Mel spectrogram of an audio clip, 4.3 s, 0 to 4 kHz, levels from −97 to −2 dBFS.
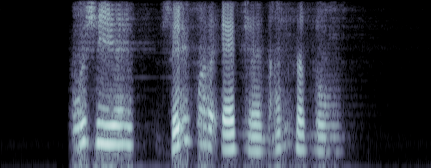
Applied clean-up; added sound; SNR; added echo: neural separator model SepFormer WHAMR!.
